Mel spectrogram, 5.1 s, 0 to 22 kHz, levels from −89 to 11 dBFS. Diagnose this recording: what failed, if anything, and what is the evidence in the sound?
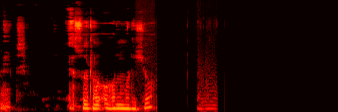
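The speech fade-out, beginning at about 2 s and ending at 5.08 s, shows truncation distortion on a fade from 2.03 s to the end. A gain or sample-format conversion stage discarded low bits without dither, and the coarse steps fit a 7-bit word length. As the level drops, the tail turns gritty. On a waveform the decaying signal collapses into stair-stepped square shapes; a spectrogram shows broadband harmonic grit smeared above the fading speech.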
